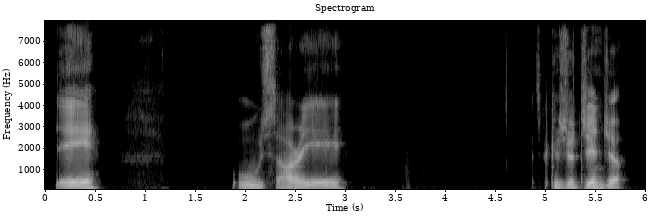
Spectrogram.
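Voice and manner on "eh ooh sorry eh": very slow, joking, put-on Canadian accent. Joking that viewers think the speaker sounds Canadian: joking Canadian accent. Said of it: "I don't sound Canadian at all".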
